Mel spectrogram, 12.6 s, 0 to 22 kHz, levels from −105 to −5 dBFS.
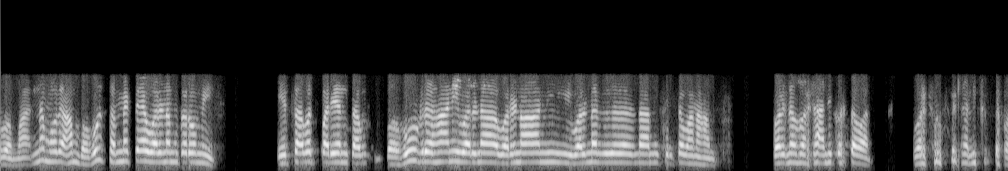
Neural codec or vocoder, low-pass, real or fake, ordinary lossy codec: none; 3.6 kHz; real; none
